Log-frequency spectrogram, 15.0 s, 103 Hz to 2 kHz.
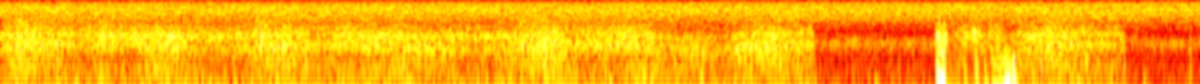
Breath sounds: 3.03-3.99 s: inhalation
4.03-6.18 s: exhalation
6.28-7.24 s: inhalation
7.26-9.07 s: exhalation
9.15-10.25 s: inhalation
12.76-14.12 s: inhalation

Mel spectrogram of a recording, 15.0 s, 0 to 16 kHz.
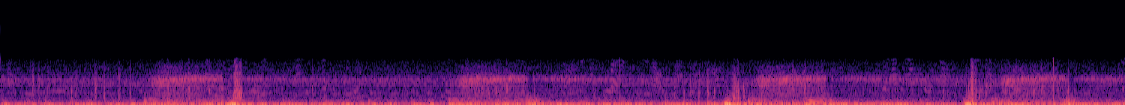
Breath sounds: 1.96-3.26 s: inhalation
5.93-7.23 s: inhalation
9.71-11.21 s: inhalation
10.75-11.17 s: wheeze
13.21-14.39 s: inhalation

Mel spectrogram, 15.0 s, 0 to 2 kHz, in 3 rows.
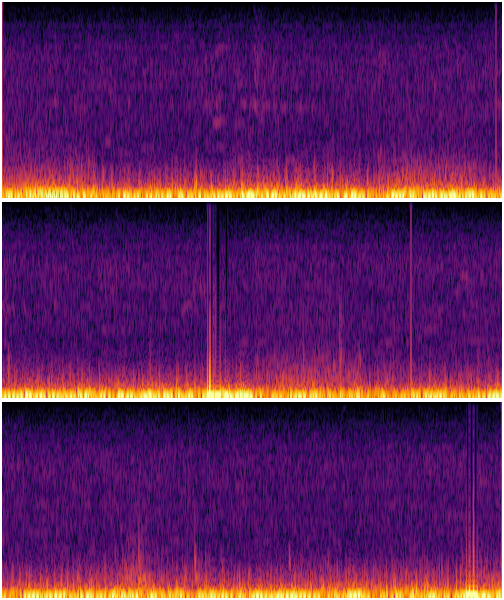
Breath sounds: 7.53-8.66 s: inhalation
10.97-12.21 s: inhalation

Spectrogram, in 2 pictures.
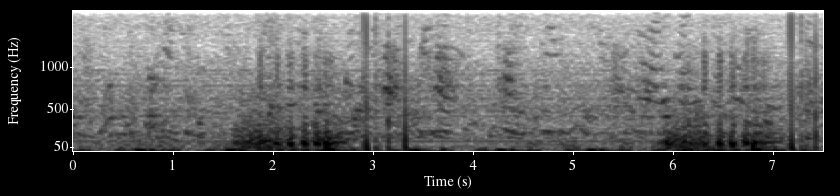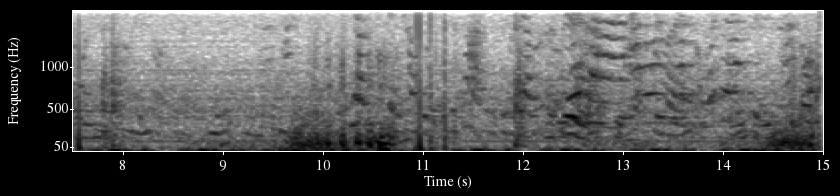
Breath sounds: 1.63-2.09 s: inhalation
2.08-3.33 s: exhalation
5.82-6.28 s: inhalation
6.27-7.52 s: exhalation
9.68-10.14 s: inhalation
10.14-11.38 s: exhalation

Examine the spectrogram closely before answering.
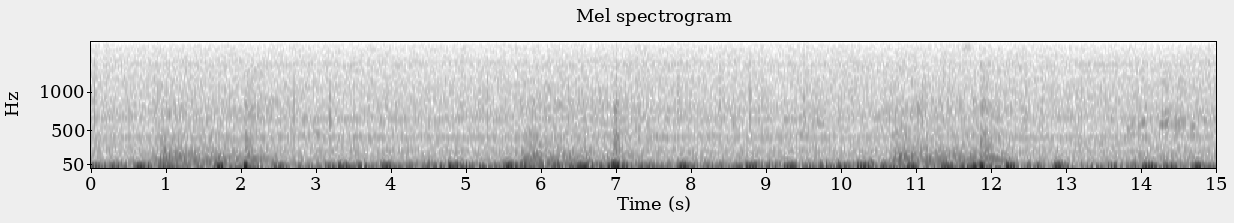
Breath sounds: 0.71-2.08 s: inhalation
2.08-2.51 s: wheeze
5.68-6.89 s: inhalation
10.54-11.90 s: inhalation
11.90-12.33 s: wheeze

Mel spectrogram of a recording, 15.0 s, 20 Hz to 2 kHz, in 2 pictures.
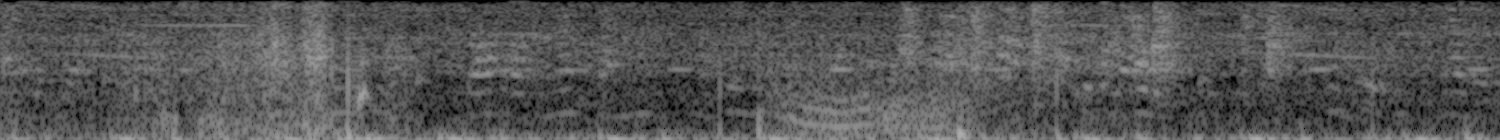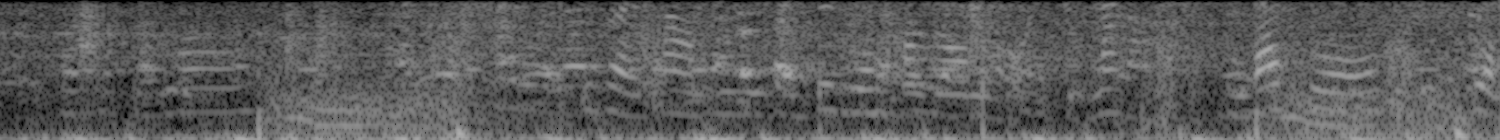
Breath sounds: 3.69-5.02 s: inhalation
3.69-5.02 s: wheeze
8.81-10.05 s: inhalation
8.81-10.05 s: wheeze
13.82-15.00 s: inhalation
13.82-15.00 s: wheeze

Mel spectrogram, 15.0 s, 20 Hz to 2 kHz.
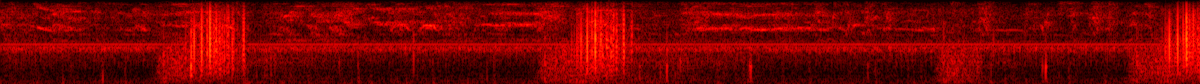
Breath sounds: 1.96-3.11 s: inhalation
1.96-3.11 s: crackles
6.72-7.88 s: inhalation
6.72-7.88 s: crackles
11.67-12.41 s: inhalation
14.06-15.00 s: inhalation
14.06-15.00 s: crackles

